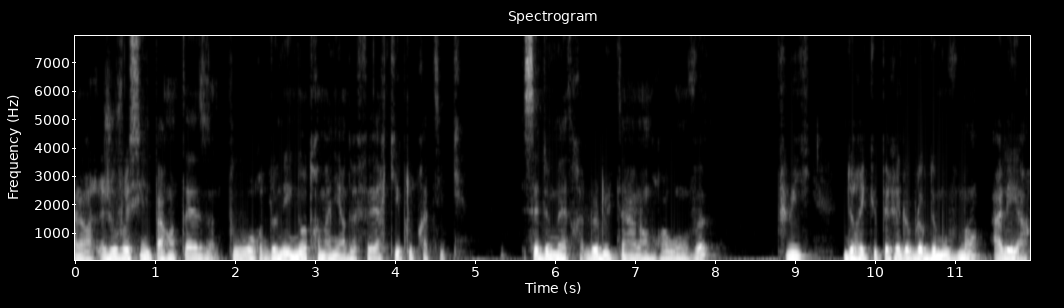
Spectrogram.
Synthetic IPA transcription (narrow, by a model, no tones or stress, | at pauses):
alɔʁʒuvʁisiynpaʁɑ̃t̪ɛzpuʁd̪ɔneynot̪χəmanjɛʁd̪əfɛʁkʲiɛplypχat̪ʰik | sɛd̪əmɛt̪χləlyt̪ɛ̃alɑ̃d̪ʁwauɔ̃vø | pʰɥi | d̪əʁekʲypeʁeləblɔk̚d̪əmuvmɑ̃alea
